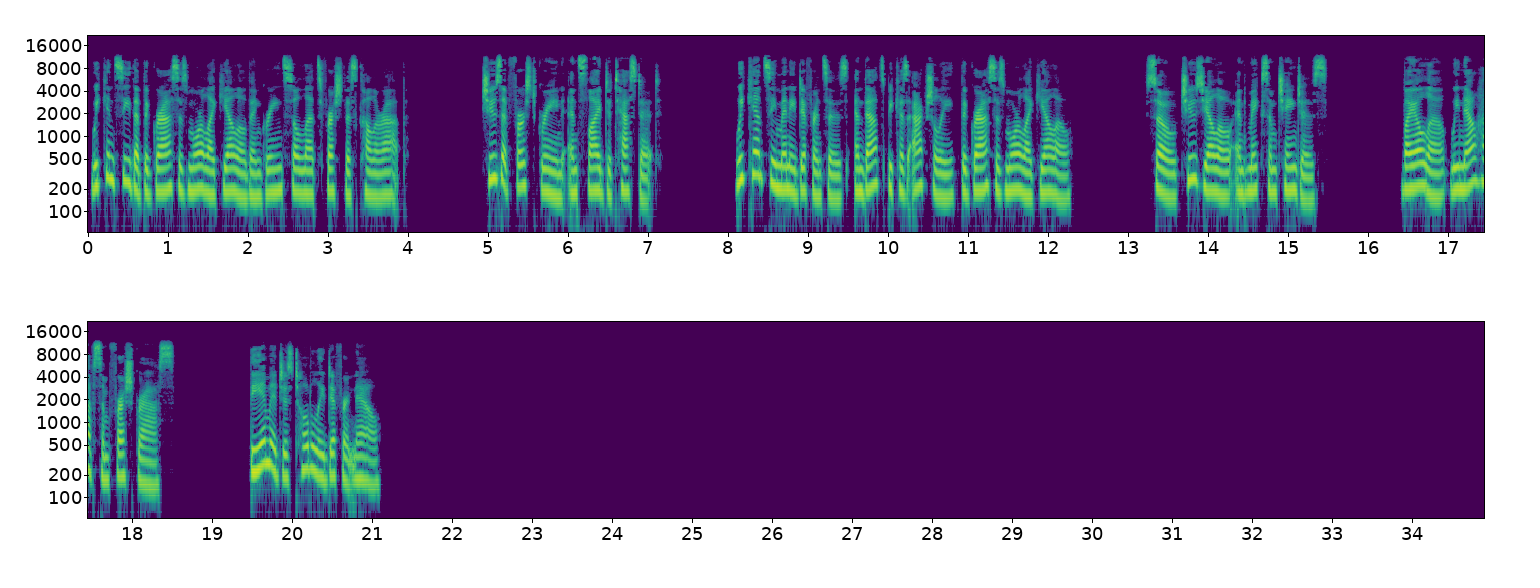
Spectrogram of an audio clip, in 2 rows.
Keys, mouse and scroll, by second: 2.4 click, 3.1 click, 4.7 click, 11.4 click, 17.7 click, 29.9 click, 31.8 click, 33.0 click.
